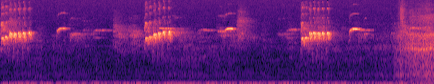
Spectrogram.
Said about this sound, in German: Oh, jetzt habe ich hier gerade einen Geschwader Kanarienvögel zu Besuch in meinem Zimmer.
